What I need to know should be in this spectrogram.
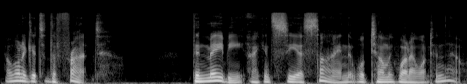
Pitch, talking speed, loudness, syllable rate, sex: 120 Hz, 295 wpm, -19 LUFS, 6.8 syllables/s, male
